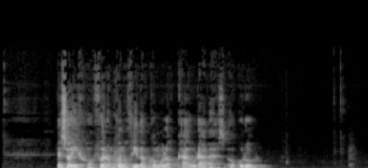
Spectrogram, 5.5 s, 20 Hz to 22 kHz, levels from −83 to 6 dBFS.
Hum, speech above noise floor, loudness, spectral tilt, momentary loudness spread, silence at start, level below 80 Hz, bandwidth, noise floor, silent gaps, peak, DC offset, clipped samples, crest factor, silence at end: none; 46 dB; -19 LUFS; -5.5 dB/octave; 8 LU; 0.85 s; -52 dBFS; 16 kHz; -65 dBFS; none; -2 dBFS; under 0.1%; under 0.1%; 18 dB; 1.55 s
